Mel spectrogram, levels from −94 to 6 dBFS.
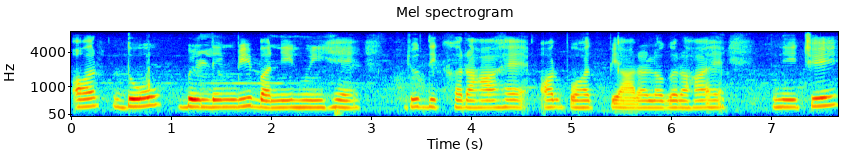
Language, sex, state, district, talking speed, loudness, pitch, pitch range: Hindi, female, Madhya Pradesh, Umaria, 140 wpm, -18 LUFS, 220 Hz, 210-230 Hz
